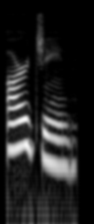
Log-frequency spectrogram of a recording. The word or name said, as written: arjean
